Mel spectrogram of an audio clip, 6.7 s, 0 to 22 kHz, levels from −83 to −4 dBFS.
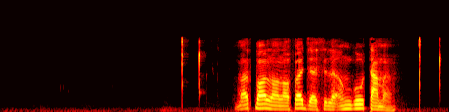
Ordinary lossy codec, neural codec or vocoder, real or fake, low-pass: AAC, 24 kbps; none; real; 5.4 kHz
